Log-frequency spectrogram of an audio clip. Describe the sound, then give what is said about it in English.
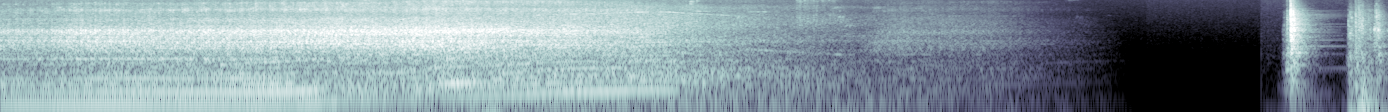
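A heavy bus engine rumbles loudly, then fades into silence as it pulls away toward town, followed by two sharp door-like thunks. “And he got on the bus and went into town.”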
